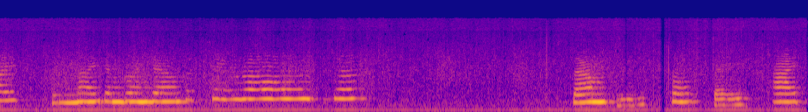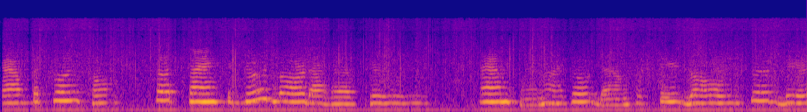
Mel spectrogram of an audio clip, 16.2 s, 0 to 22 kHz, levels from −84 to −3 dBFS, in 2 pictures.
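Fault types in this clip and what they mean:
Short concealed packet loss: Audio arrived too late for the decoder, so the receiver synthesised a continuation of the preceding sound and then crossfaded back into the real signal. At 6.25 to 6.29 s about 20 ms is lost and covered by 12 ms of fill. At 8.07 to 8.13 s about 40 ms is lost and covered by 38 ms of fill. Each gap is heard as a brief smear or wobble, and a short transient inside it may disappear.
Short stall from a late packet: The jitter buffer ran dry while waiting for a delayed packet. The receiver held the last sound until the packet arrived, then resumed from the same point, so nothing is lost but playback delay grows. At 6.61 to 6.67 s the sound is prolonged by 44 ms. At 8.37 to 8.41 s it is prolonged by 21 ms. Each stall is heard as a slightly held sound with a faint buzz or dip.
Jitter buffer speed-up: After the stalls, the buffer held more audio than its target, so the receiver trimmed it down. 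From 11.07 to 11.65 s it removed short pitch-period segments repeatedly, about 40 ms in total. Playback runs at 105% speed while pitch stays unchanged. The passage sounds slightly hurried, and the 12 kHz Opus bandwidth of the call path is unaffected.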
